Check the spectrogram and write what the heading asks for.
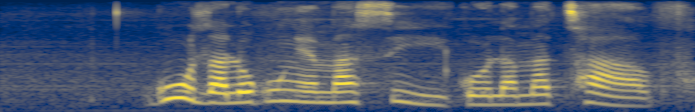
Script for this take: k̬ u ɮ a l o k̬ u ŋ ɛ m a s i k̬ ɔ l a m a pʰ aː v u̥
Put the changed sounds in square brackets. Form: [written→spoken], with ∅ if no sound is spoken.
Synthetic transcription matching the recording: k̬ u ɮ a l o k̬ u ŋ ɛ m a s i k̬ ɔ l a m a [pʰ→tʰ] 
